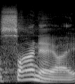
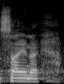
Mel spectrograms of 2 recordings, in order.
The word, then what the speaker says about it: Sinai: And he brings them to Mount Sinai. And yes, that is actually how you pronounce it. Read it. It's not Sinai.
